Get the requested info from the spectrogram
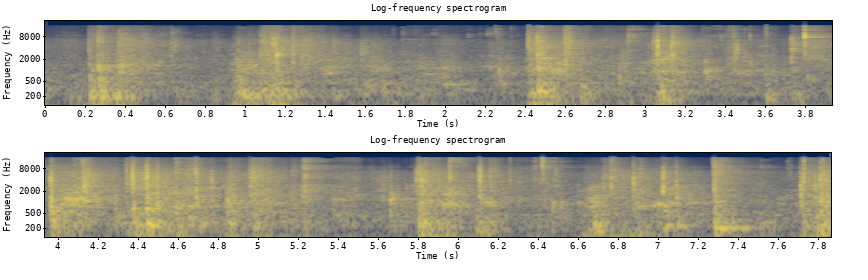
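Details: Two pet dogs, Gracie the Great Pyrenees and Whiskey the Golden Retriever, playing together indoors: rough, low grunting woofs and short growly bursts come every second or so, mixed with thumping bodies and scrabbling paws on the floor.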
